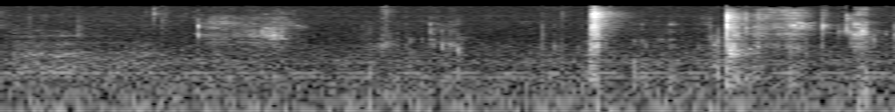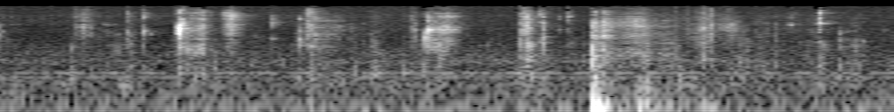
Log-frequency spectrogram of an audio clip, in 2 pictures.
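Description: Close-miked chewing of chewy tteokbokki rice cakes: scattered wet mouth clicks and smacks. A dull thump about five and a half seconds in, the loudest sound, as the paper cup is set down on the table.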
